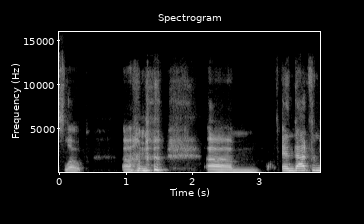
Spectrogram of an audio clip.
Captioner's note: laughs ruefully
